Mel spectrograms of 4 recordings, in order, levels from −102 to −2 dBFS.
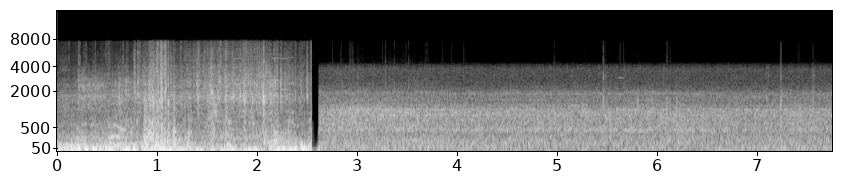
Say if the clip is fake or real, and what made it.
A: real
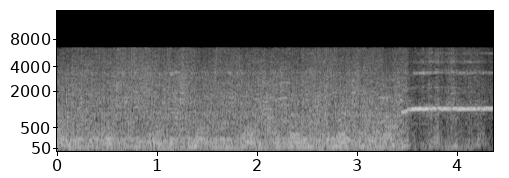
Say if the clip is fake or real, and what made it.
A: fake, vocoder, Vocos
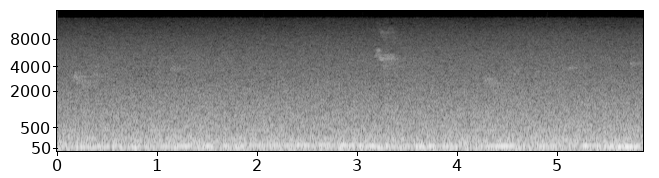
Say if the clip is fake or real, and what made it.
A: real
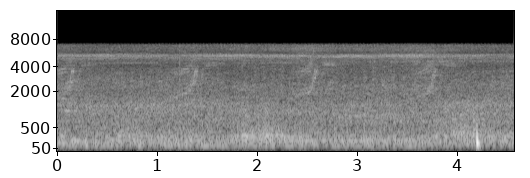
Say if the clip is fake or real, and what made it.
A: real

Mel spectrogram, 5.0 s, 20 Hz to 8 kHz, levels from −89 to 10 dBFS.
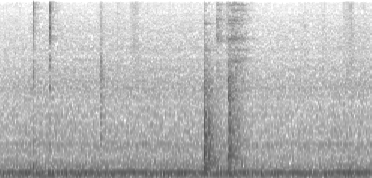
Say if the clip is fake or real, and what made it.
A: real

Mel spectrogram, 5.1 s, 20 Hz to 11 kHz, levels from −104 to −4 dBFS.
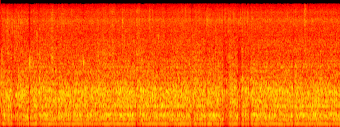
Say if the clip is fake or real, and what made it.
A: real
